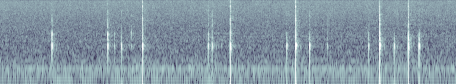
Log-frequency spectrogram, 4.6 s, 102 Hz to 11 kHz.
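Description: An old 500 GB external hard drive casing is tapped 14 times in an irregular rhythm. Each tap is a short, dry click with a tonal knock near 880 Hz and almost no ring. A faint low hum sits underneath throughout.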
